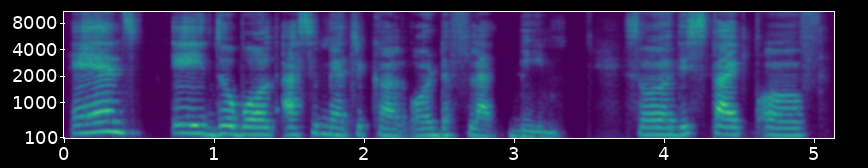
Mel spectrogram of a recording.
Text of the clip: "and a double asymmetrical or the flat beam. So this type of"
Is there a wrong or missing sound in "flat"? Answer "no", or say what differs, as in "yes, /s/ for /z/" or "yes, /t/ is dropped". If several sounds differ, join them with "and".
no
